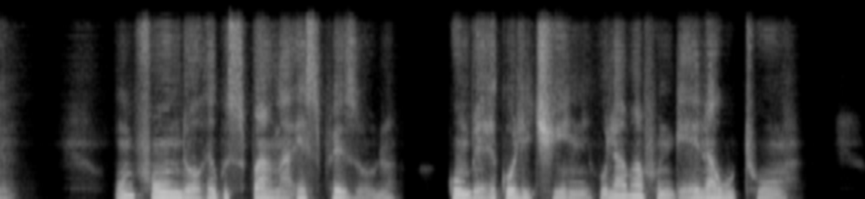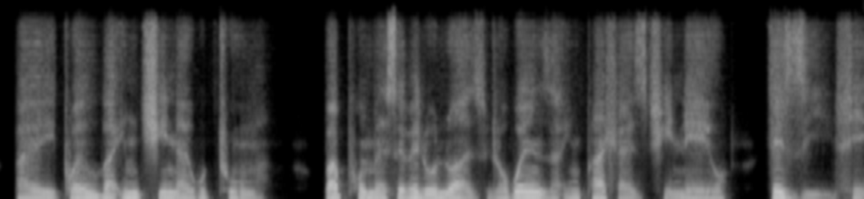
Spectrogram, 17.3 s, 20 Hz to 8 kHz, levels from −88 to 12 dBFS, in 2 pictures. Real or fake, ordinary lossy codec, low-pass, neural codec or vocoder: fake; Opus, 64 kbps; 7.2 kHz; codec, 16 kHz, about 1 kbps, DyCAST, with the encoder's durations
